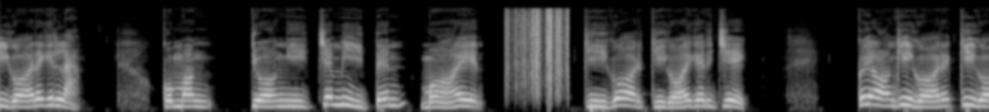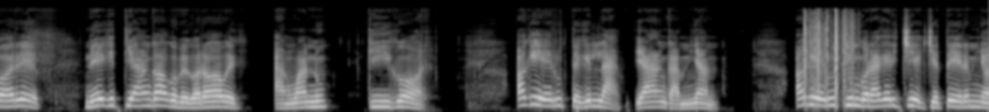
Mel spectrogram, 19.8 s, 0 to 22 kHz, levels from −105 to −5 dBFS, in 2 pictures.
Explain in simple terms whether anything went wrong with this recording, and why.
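A worn cable, plug or control was likely being moved, so the electrical contact kept breaking and remaking. That is cable scratch noise: rough, uneven bursts of crackle laid over the speech, about as loud as the speech itself. It happens twice, from 5.05 to 5.69 seconds, ending just before "kigoor kigaai", and again from 17.93 to 18.49 seconds. Each burst lasts just over half a second, then clears.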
